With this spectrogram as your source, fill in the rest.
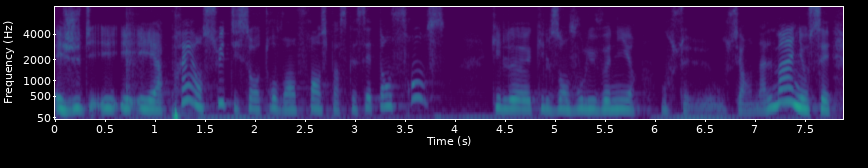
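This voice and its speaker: A woman at medium pitch with a Portuguese accent, moderate pace, ordinary pitch variation and big swings in loudness. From Portugal. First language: Portuguese (speaking French). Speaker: court interpreter and translator. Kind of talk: radio interview. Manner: halting, many repetitions.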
